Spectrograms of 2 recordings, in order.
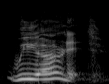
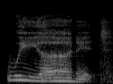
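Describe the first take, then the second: First: Said in the usual way. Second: Put-on low, soft, slow English actor's accent; John Houseman's English accent. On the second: Pastor adapting an ad slogan, low English accent. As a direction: echo the old English spokesman, low and drawn out. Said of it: "he would say in that English accent".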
